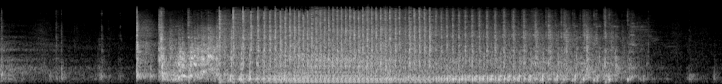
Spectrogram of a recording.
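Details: Dynamark riding lawn mower that sat unused, carburetor not yet removed: engine catches after a few cranks, runs unevenly about five seconds, then stalls; dirty carburetor.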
